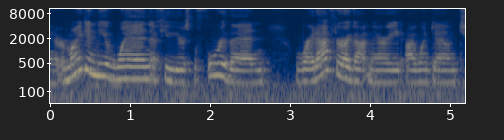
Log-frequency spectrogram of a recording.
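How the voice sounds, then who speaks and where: A woman with an American accent speaks at a fairly low pitch with ordinary pitch variation, and audible room echo surrounds her voice. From Oregon, US. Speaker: author and teacher. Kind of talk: TV interview, personal account. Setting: TV show appearance.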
